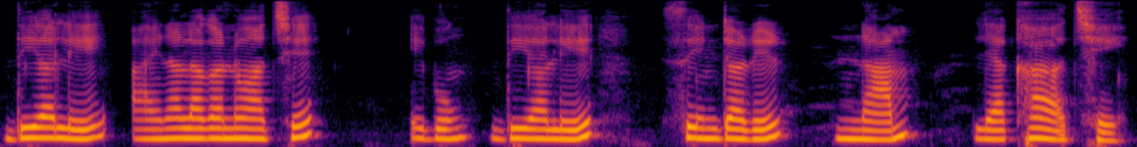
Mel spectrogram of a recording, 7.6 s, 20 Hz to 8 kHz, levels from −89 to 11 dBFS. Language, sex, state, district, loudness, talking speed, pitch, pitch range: Bengali, female, West Bengal, Cooch Behar, -14 LUFS, 80 wpm, 200 Hz, 190-215 Hz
